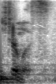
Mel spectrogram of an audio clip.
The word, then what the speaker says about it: Chili's: I've got a No, Chili's down the road. it's pronounced Chillis.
